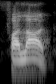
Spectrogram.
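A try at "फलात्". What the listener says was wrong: Falat. Ma'am, PHA, Falat, not FALA. Phalam, phalat, vanam, vanat.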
